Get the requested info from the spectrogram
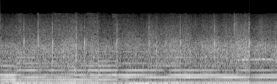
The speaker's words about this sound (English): Come on, people, give Jesus a clap.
